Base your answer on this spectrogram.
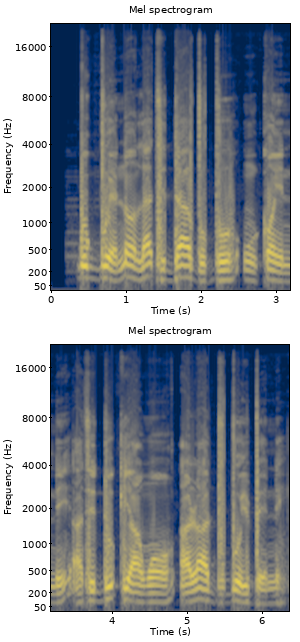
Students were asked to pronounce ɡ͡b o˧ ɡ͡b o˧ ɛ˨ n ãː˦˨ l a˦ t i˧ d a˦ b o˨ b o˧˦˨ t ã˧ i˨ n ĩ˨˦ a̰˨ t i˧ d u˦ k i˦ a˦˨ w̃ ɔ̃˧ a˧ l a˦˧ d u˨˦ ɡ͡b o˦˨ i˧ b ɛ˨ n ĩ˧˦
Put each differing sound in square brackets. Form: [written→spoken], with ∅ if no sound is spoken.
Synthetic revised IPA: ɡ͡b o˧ ɡ͡b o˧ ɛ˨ n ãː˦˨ l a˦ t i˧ d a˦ b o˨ b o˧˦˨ [t→k] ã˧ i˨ n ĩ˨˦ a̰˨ t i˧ d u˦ k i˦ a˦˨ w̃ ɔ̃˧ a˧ [l→ɾ] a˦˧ d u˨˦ ɡ͡b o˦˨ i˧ b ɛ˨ n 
